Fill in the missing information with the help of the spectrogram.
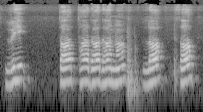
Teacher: इनका उच्चारण स्थान दांत है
